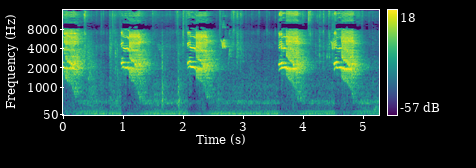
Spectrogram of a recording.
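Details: Alexandrine parakeet (Psittacula eupatria) calling repeatedly: five loud, harsh, grating squawks roughly once a second, each sharp at onset and fading, over a faint low hum.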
